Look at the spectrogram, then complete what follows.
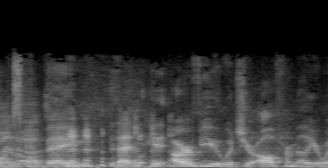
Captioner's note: laughter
